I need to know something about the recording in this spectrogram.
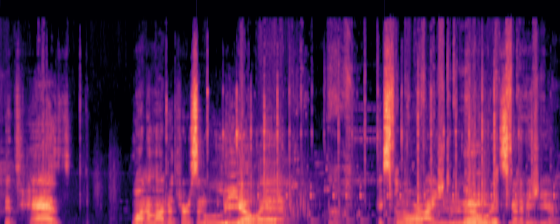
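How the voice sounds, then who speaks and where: A man giving casual gameplay commentary, thinking aloud hesitantly and repeating himself. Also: mid-range voice. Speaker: gaming streamer.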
